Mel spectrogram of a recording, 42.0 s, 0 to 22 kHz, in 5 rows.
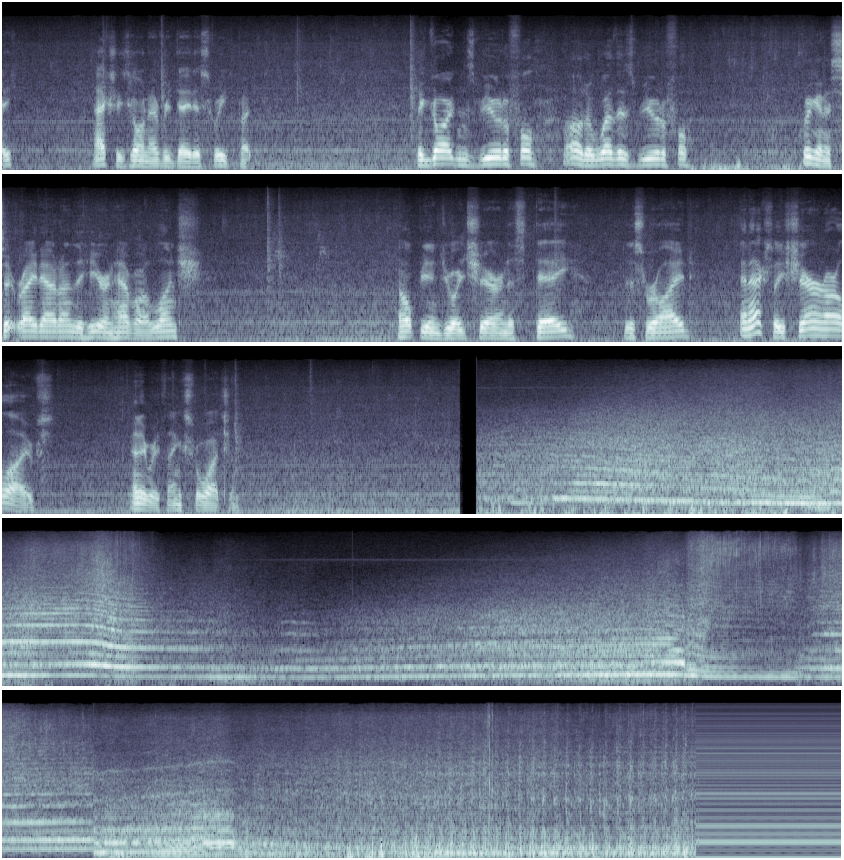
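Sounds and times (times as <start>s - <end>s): motorcycle engine accelerating: 21.6s - 41.9s
electronic buzzer tone: 40.5s - 41.9s.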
